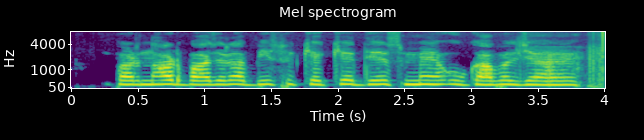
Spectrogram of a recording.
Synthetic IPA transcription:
bəɾnaːɽbaːd͡ʒɾabiswkeked̪eːsmẽʊɡaːbəld͡ʒaːɦɛː

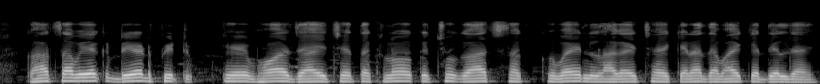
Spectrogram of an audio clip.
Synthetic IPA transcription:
ɡãt͡ʃʰsəbekɖeɖpʰiʈ | kebʱɔd͡ʒajt͡ʃʰɛt̪əkʰnokit͡ʃʰuɡãt͡ʃsəkʰbəjnlaɡət͡ʃʰɛkeɾad̪əbaiked̪eld͡ʒaj

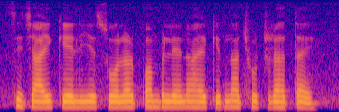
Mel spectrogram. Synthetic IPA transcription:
sɪt͡ʃaːikeliesoːləɾpə̃mpleːnaɦɛkɪt̪nat͡ʃʰʊʈɾɛɦt̪aɦɛː

